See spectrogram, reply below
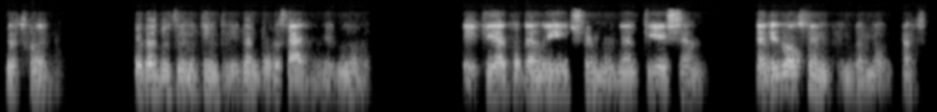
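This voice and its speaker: A man teaching an online scripture class over a video call, his voice muffled as if heard through a wall, talking in halting phrases with many restarts. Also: on the low side, steady tone, mellow, slightly rough, dry recording. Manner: halting, with frequent restarts and fillers. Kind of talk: lecture with questions to students. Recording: dull, lo-fi, dry computer mic.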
